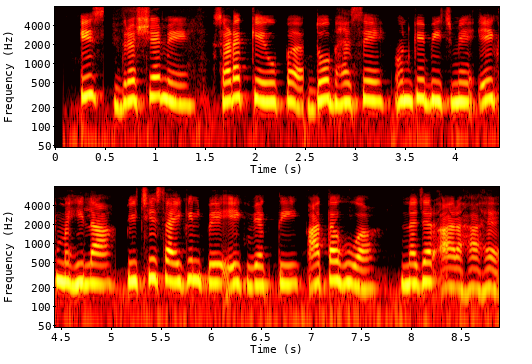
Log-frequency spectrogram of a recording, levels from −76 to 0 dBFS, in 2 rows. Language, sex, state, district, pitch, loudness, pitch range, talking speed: Hindi, female, Bihar, Saharsa, 245 Hz, -22 LUFS, 230-260 Hz, 160 wpm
